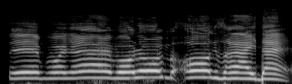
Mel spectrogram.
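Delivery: high, loud, slow hammed-up comfort; mock pep talk. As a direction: console him like a hype man. Mock consoling tribute.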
